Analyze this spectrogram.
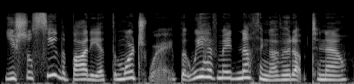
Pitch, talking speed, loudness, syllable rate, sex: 255 Hz, 305 wpm, -20 LUFS, 6.6 syllables/s, female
